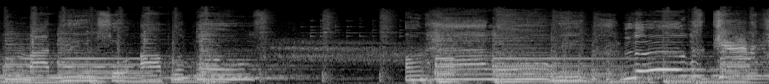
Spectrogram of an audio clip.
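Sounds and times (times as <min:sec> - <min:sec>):
spooky Halloween sounds: 0:00.2 - 0:07.5.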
